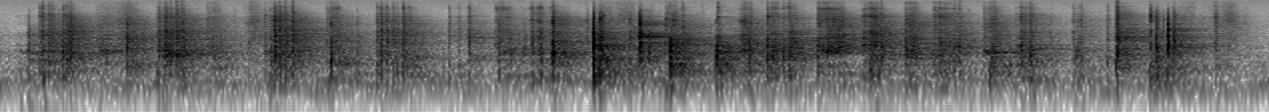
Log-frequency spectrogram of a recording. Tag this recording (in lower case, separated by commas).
scissors, domestic sounds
